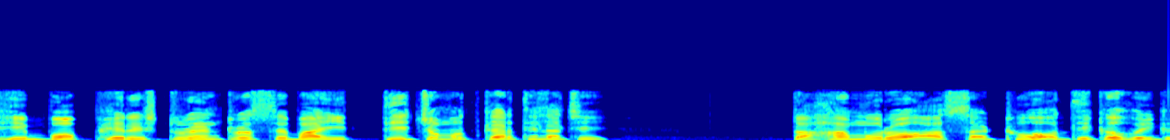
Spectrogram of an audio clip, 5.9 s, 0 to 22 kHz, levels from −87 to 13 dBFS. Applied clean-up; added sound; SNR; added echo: none; none; none; none.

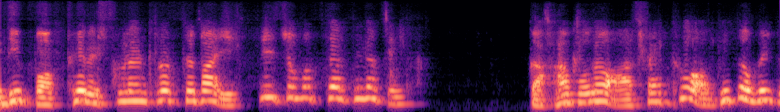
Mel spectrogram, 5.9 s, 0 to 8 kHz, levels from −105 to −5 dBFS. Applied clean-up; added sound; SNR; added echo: neural mask model DeepFilterNet 3.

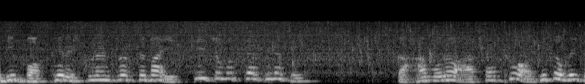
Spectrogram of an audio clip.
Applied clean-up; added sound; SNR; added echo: none; Frying (food); 18 dB; reverberation time 0.3 s.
